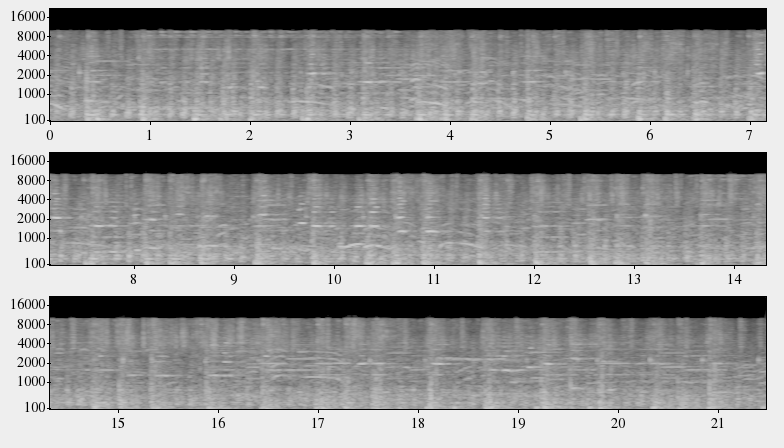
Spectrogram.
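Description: Live Andean folk music from a children's troupe: large bass drums beating a steady rhythm under violins, with voices from the crowd and performers mixed in.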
